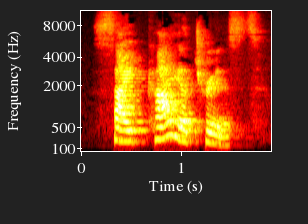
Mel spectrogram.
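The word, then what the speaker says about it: psychiatrist: você vai falar direitinho esse P aí de comer se você não vai falar tá então ó sai caia triste Website is on o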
